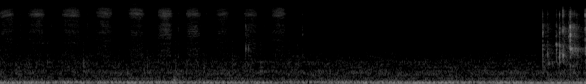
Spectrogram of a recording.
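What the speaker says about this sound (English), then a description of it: "I'm gonna spray my face with the e.l.f. Stay All Night Micro Smooth" e.l.f. Stay All Night Micro Smooth setting spray mists onto a face in about ten quick, close, sharp pumps, followed by a quiet gap and another brief spritz at the end.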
